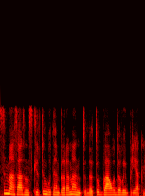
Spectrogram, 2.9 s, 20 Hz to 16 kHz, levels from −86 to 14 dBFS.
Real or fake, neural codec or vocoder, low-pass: fake; codec, 16 kHz, 2 kbps, X-Codec, HuBERT features, trained on general audio; 7.2 kHz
